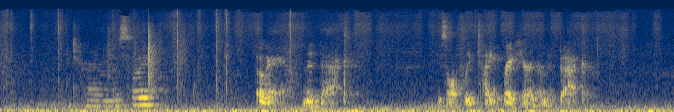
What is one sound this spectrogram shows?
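A woman speaks calmly nearby, explaining.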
